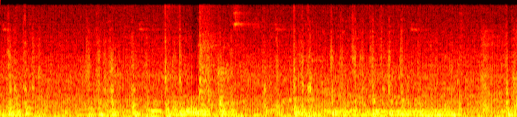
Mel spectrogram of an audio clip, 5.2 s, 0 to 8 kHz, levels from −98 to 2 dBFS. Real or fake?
fake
